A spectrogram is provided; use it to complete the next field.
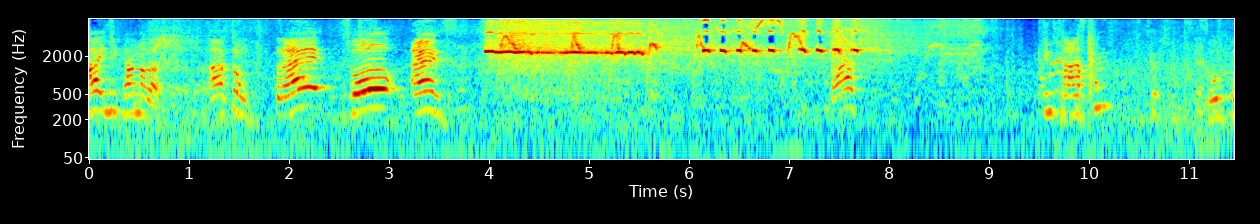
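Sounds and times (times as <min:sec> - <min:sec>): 
speech: 0:00.0 - 0:03.7, 0:09.5 - 0:11.4
toy horn blast: 0:04.0 - 0:07.9.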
